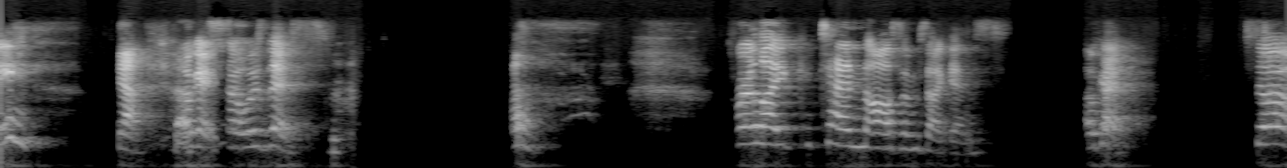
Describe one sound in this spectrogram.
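A young woman laughs over an online call.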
